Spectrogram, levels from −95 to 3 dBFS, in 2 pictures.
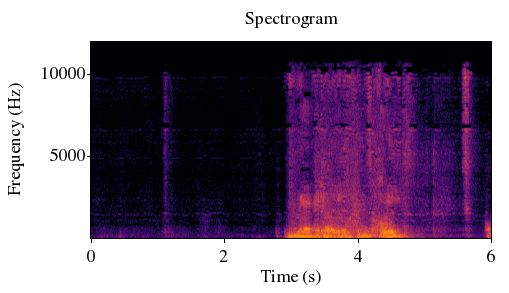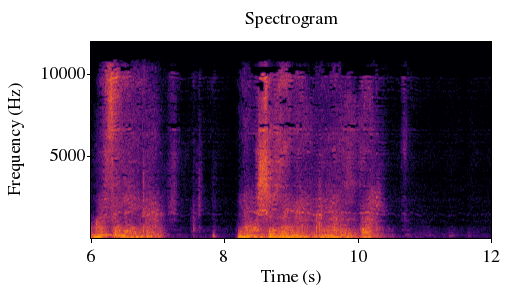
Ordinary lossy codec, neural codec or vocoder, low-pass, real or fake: AAC, 32 kbps; codec, 44.1 kHz, 1.7 kbps, Pupu-Codec; 10.8 kHz; fake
